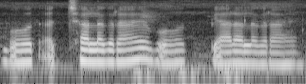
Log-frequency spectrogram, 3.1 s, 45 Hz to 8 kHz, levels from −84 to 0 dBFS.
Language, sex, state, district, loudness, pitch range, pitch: Hindi, female, Uttar Pradesh, Lucknow, -18 LUFS, 155-185 Hz, 165 Hz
